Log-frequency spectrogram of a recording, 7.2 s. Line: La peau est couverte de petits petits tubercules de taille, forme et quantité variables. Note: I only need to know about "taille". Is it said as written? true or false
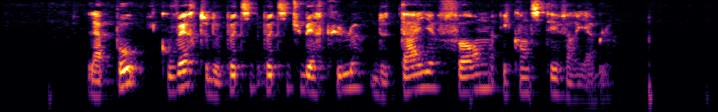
true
